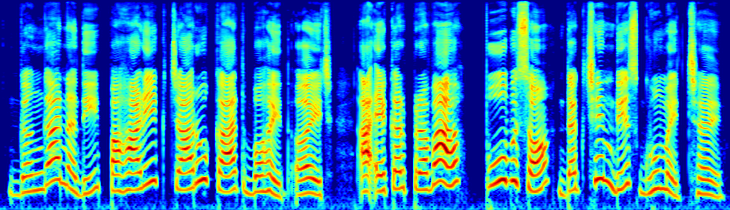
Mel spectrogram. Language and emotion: Maithili, neutral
